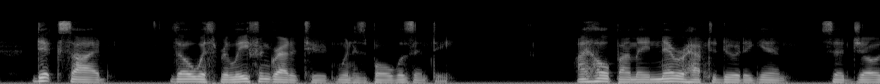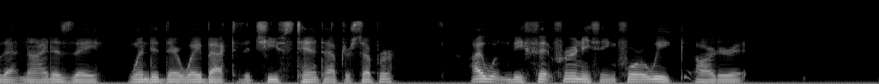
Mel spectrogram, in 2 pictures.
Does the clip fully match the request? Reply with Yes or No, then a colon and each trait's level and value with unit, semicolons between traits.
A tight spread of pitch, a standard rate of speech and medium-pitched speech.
No: narrow, 1.9 semitones; average, 165 wpm; low, 110 Hz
